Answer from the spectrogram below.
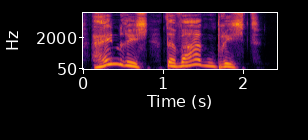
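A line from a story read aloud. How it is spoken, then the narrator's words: Called out. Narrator (German): rief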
